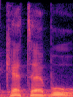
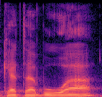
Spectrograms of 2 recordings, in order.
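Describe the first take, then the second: First: The word ends on 'u' with nothing after it. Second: An extra final sound follows the 'u'. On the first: The speaker calls it right. "We say كتبوا" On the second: The speaker calls it wrong. "We don't say كتبوا"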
